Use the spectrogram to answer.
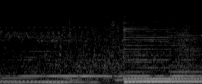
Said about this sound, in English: as they get washed away by the sound of the waterfall. As you feel the light, refreshing mist of the waterfall all over your body.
